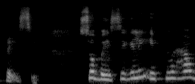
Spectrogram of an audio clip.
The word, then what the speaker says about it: précis: Okay, so as I've told you, a précis, pronounced précis, is a clear, compact, and logical summary of a passage.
